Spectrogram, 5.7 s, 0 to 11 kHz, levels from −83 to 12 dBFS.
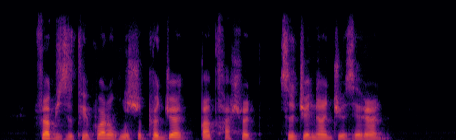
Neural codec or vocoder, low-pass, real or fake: autoencoder, 22.05 kHz, a latent of 192 numbers a frame, VITS, trained on one speaker; 9.9 kHz; fake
